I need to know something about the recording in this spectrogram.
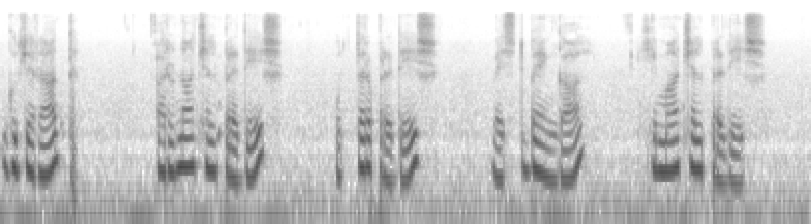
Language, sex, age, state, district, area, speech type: Telugu, female, 30-45, Andhra Pradesh, Sri Balaji, rural, spontaneous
